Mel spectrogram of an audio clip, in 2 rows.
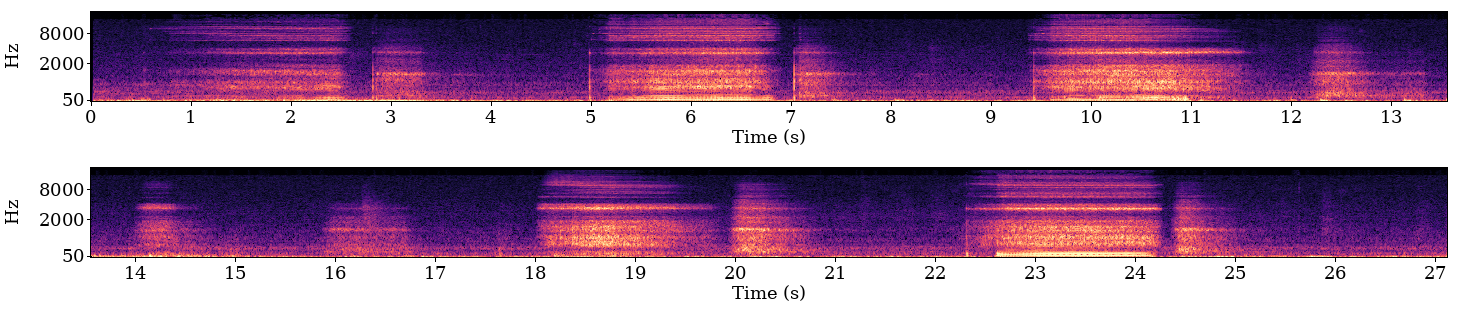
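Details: Sound effect recorded with a Zoom H4n Pro at 96 kHz/24-bit: steady, light snoring from a sleeping adult, about 13 breaths a minute, with a soft snort on breathing out.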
